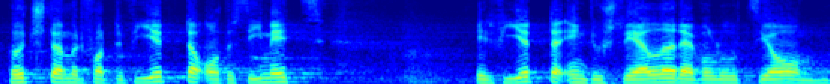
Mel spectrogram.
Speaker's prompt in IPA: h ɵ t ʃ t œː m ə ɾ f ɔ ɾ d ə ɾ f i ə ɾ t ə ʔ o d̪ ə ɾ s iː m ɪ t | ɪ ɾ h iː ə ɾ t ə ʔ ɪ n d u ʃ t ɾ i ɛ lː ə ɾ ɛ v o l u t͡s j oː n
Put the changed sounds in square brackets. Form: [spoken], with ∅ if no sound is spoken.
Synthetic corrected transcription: h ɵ t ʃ t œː m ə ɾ f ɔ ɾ d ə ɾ f i ə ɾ t ə ʔ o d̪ ə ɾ s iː m ɪ t | ɪ ɾ [f] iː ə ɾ t ə ʔ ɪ n d u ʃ t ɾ i ɛ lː ə ɾ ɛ v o l u t͡s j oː n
